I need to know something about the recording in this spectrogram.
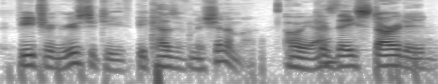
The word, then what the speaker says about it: Machinima: there's an insert featuring Rooster Teeth because of Machinima.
